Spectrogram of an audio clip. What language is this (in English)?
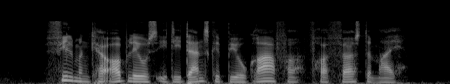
Danish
